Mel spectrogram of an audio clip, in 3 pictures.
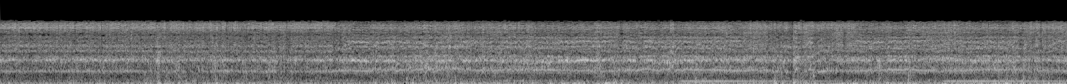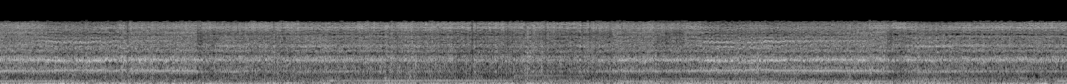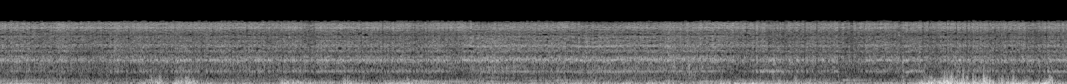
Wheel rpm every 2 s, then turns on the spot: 160, 160, 160, 160, 160, 160, 170, 160, 160, 160, 160, 160, 160, 160, 160, 160.
none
